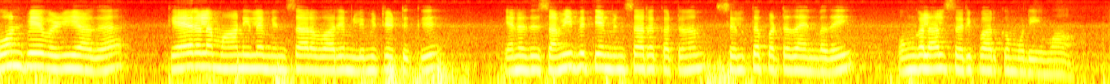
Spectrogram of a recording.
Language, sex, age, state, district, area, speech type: Tamil, female, 60+, Tamil Nadu, Viluppuram, rural, read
